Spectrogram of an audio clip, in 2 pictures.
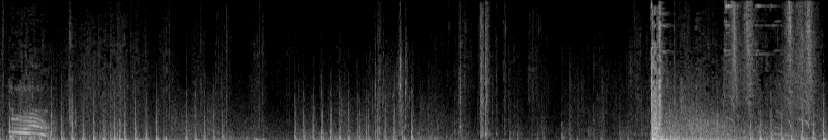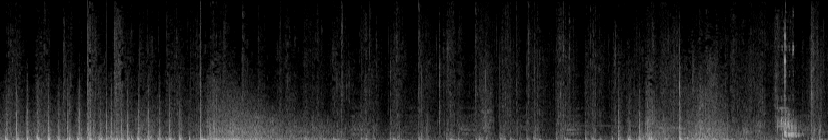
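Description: Gunfire in the Warzone battle royale shooter: loud, rapid automatic bursts crackle close by, broken by short pauses, with one sharp, heavy blast midway, followed by more sustained firing.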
